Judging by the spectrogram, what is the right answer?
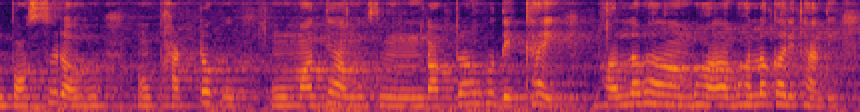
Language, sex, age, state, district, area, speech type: Odia, female, 18-30, Odisha, Kendrapara, urban, spontaneous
